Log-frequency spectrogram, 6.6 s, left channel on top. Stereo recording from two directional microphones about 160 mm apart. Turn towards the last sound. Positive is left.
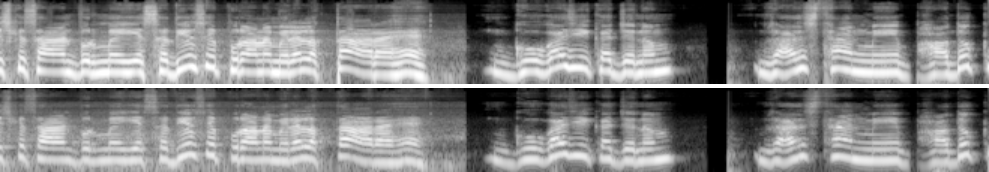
turn(degrees=45)  # may be behind; listen again after turning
